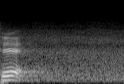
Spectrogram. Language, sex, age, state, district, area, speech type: Bodo, male, 45-60, Assam, Chirang, rural, read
